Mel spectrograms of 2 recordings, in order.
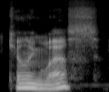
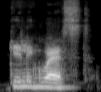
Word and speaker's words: Gilling West: Killing West. Gilling West. How do you spell it?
